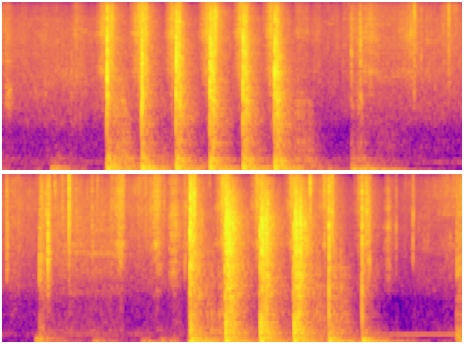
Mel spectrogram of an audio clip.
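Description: A rubber mallet strikes a metal part in quick, repeated blows.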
